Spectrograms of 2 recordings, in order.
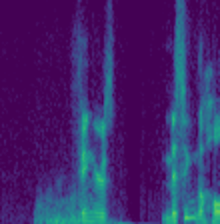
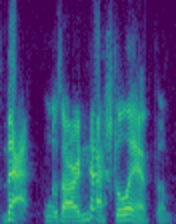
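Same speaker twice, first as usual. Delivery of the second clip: huffy goblin retort, pitched higher; mildly indignant, higher-pitched delivery; 7 semitones higher, 3 dB louder than usual. Acted. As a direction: huff it out in character, voice raised in pitch. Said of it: "Huffs and goes".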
